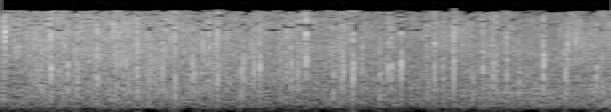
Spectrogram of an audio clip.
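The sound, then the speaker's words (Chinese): An audience applauds steadily for about three seconds, many hands clapping at once in a dense, even crackle with no voices standing out, applauding again to thank Master Lu (Lu Taizhang). “让我们掌声再次感谢卢台长。”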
